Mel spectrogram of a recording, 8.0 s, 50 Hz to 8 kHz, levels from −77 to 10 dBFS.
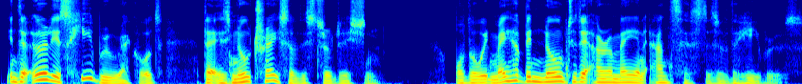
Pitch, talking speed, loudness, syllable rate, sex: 120 Hz, 185 wpm, -18 LUFS, 5.7 syllables/s, male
